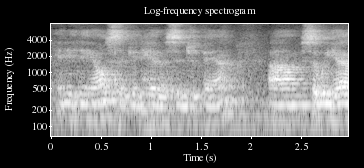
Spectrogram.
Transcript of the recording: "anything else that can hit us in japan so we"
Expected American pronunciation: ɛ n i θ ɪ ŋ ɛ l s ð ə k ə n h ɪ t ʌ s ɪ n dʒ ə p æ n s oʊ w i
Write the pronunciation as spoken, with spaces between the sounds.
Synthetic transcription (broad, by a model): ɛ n i θ ɪ ŋ ɛ l s ð ə k ə n h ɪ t ʌ s ɪ n dʒ ə p æ n s oʊ w i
